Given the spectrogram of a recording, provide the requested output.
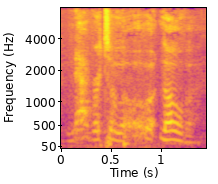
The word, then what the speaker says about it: Navratilova: Navratilova.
